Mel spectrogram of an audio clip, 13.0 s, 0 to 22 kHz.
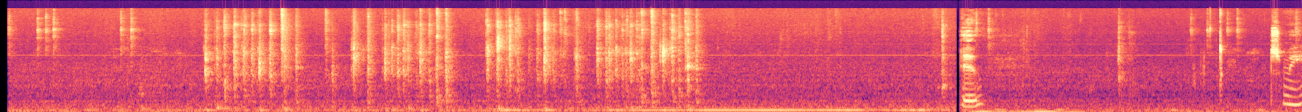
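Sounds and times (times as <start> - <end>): steady low hum: 0.1 - 13.0.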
